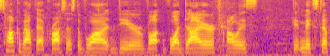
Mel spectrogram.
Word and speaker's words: voir dire: Voir dire. Well, it's voir dire is the correct French pronunciation.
